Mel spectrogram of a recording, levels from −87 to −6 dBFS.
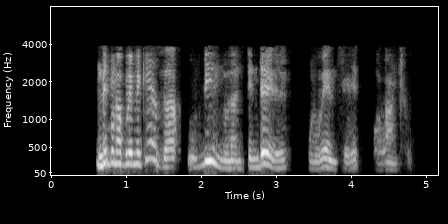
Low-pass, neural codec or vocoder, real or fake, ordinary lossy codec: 7.2 kHz; codec, 44.1 kHz, 2.6 kbps, DAC; fake; AAC, 16 kbps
